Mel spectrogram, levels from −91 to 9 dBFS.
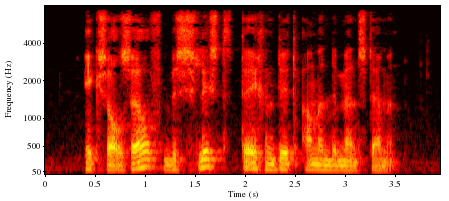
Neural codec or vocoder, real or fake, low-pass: none; real; 7.2 kHz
